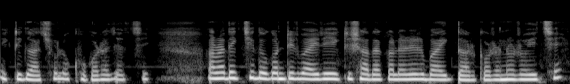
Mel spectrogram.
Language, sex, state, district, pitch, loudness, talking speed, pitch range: Bengali, female, West Bengal, Cooch Behar, 245 Hz, -12 LUFS, 170 wpm, 225-265 Hz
